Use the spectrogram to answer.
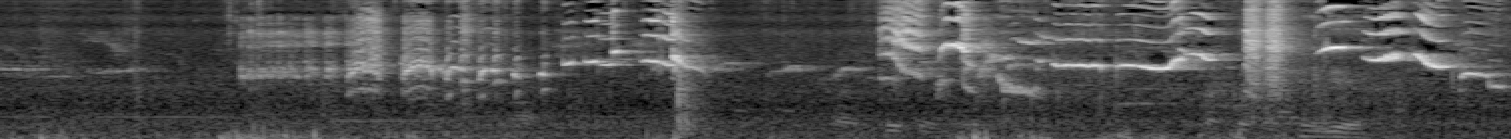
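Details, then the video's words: Caged oriental magpie-robin of the poci type, Magelang, Central Java, sold as ready for competition with coarse-fill song: scratchy chatter and rasps at first, building into loud wavering whistles and buzzy trills near the end. "poci gacor isian kasar"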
